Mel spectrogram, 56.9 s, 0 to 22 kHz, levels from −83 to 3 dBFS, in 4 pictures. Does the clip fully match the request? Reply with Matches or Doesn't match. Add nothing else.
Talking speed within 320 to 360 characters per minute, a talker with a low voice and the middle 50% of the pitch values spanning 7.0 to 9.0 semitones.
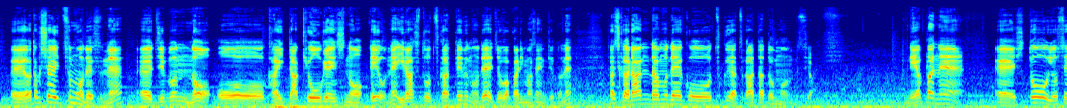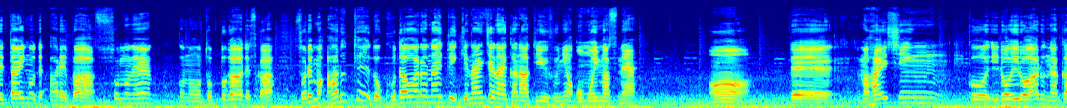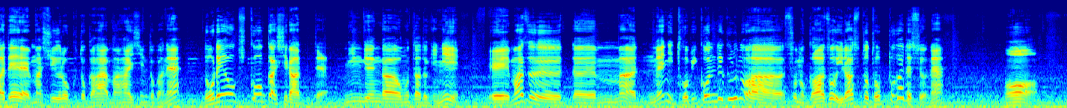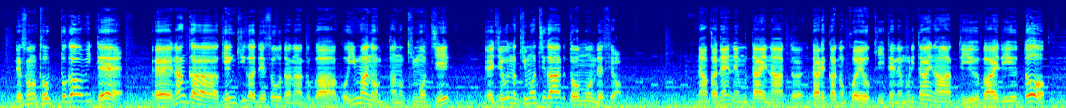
Matches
